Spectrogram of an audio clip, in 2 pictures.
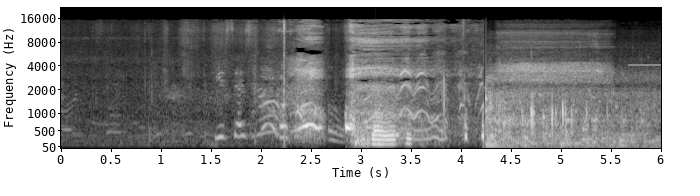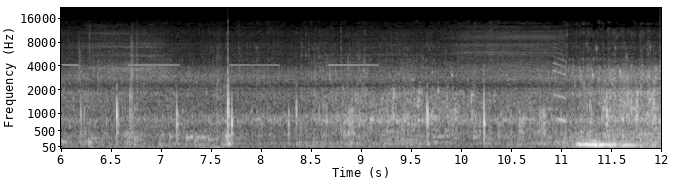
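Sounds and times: underwater hiss: 4.3 - 5.7
rush of bubbles: 4.3 - 12.0.

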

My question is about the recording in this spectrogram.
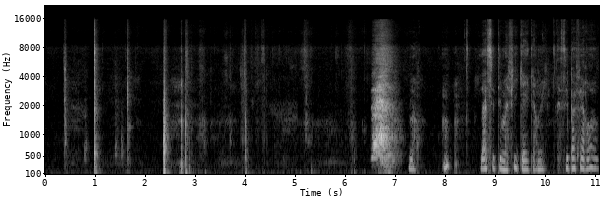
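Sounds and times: knocks and clicks of cardboard and tools: 0.4 - 1.8.

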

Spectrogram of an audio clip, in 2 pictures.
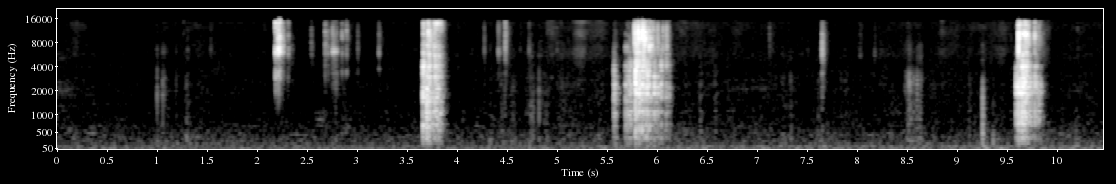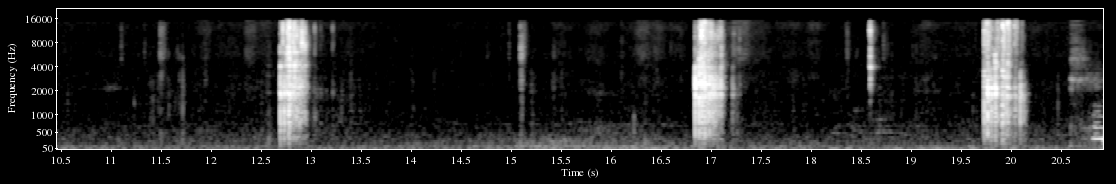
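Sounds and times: glass stones clinking on wooden board: 5.6 - 6.2, 9.6 - 9.9, 12.7 - 13.1, 16.8 - 17.3, 19.7 - 20.2.

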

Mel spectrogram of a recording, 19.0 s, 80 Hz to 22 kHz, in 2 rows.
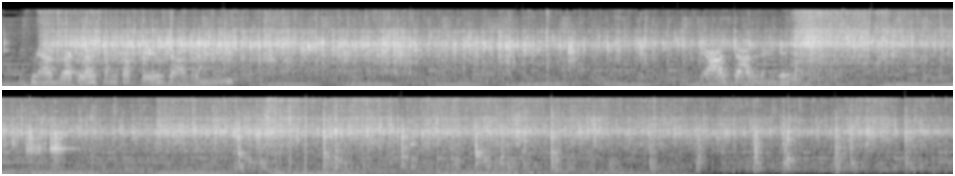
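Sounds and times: onions sizzling in hot oil: 0.4 - 19.0.

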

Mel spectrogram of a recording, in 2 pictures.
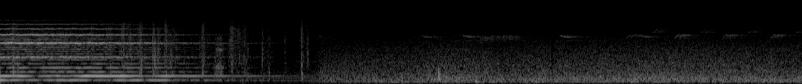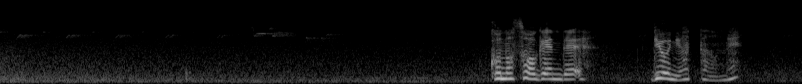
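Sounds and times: steady noisy hiss: 0.0 - 16.0.

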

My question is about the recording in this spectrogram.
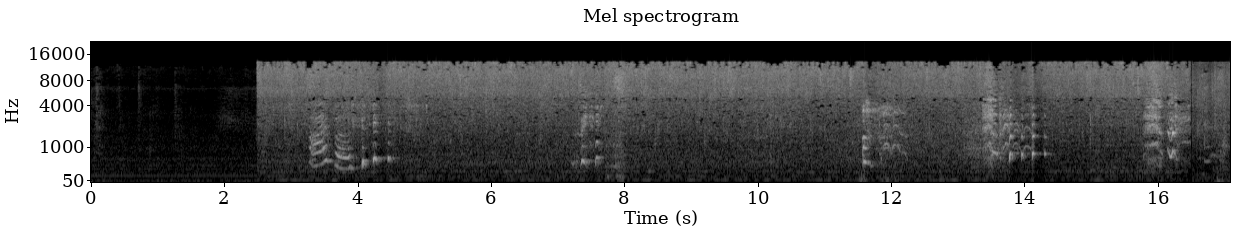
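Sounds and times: shower spray into bathtub: 2.5 - 17.0
person laughing: 3.9 - 4.7, 7.2 - 8.0, 11.5 - 12.4, 13.4 - 14.5, 15.8 - 16.5.

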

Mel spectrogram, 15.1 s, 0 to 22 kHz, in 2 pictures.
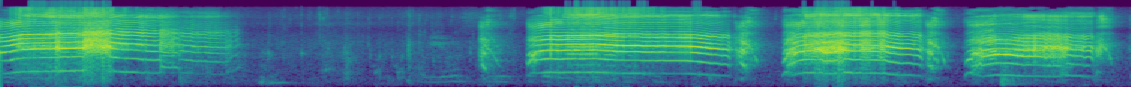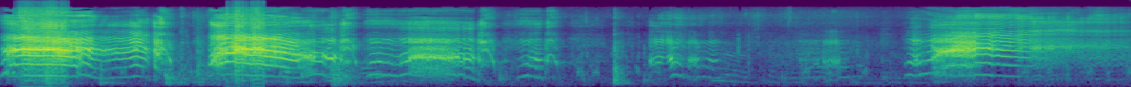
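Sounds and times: newborn baby crying: 0.0 - 1.6, 3.2 - 15.0.

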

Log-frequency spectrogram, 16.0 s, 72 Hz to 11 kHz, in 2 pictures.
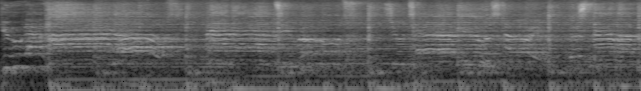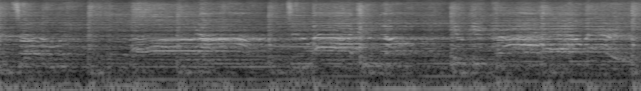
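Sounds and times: person singing lead vocal: 0.0 - 16.0
rock band playing live: 0.1 - 16.0
heavy bass: 0.6 - 16.0.

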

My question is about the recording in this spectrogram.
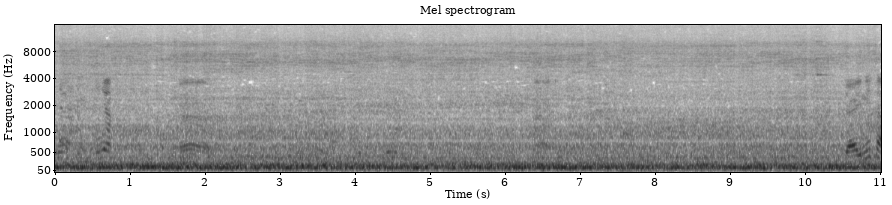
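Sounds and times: gas burner rumbling: 0.0 - 11.0.

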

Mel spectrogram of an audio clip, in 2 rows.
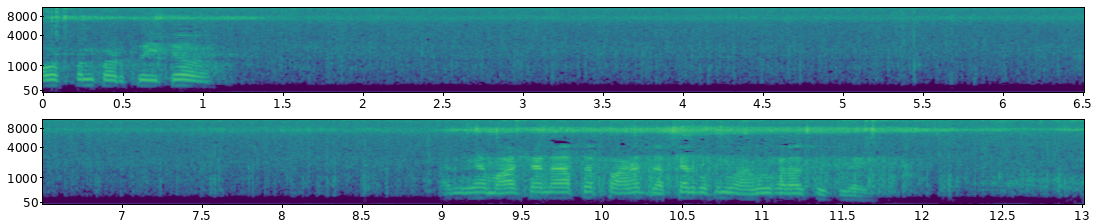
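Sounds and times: drizzle hissing: 0.0 - 1.5, 9.0 - 13.0
raindrops ticking: 0.0 - 13.0.

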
